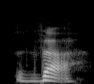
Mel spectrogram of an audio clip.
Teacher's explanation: make sure that the word the has that friction of air flow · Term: voiced fricative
